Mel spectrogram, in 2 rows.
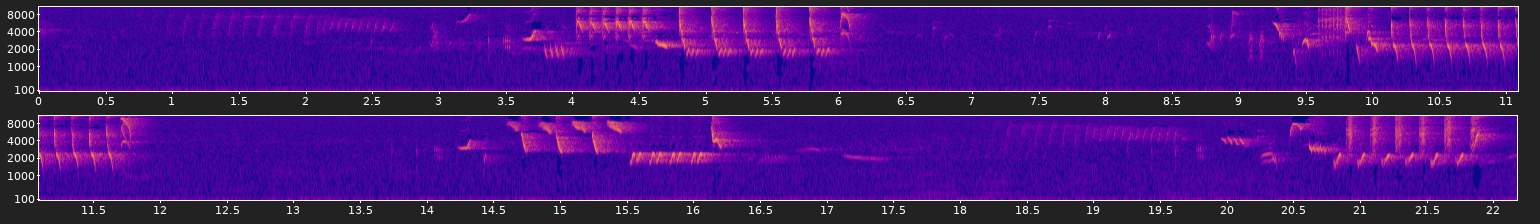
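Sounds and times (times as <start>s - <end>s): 
common nightingale Luscinia megarhynchos singing: 1.1s - 6.2s, 7.5s - 11.9s, 13.9s - 17.5s, 18.4s - 22.1s.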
